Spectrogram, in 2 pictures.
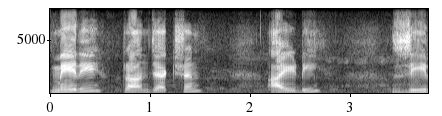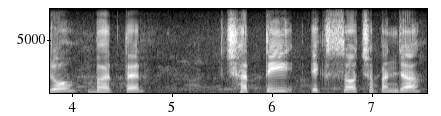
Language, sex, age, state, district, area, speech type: Punjabi, male, 18-30, Punjab, Hoshiarpur, urban, read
